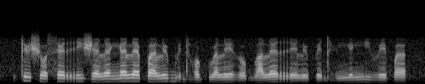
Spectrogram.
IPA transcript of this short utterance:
tɨ˦ʃo˨sɘ˦˨ri˦˨ ʒɛ˨lɛ˧ŋɛ˦ lɛ˦pɐ˨˦lɨ˦ bɨ˨dʱɔ˨kʷa˨ le˦˨ðo˨ ba˨lɛ˦ re˨lɨ˨ pe˨dʱɘ˨ ŋe˧ŋi˦˨ βe˧pɐ˧

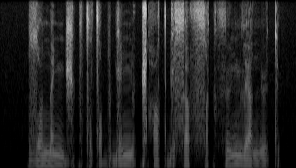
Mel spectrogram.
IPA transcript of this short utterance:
zˤʉnaɲd͡ʒɨk tˤətˤɨbəɡʲa ɲoǁʰɤtˤɡʲə sɤθsˤak θʉɲ lʲanʉt

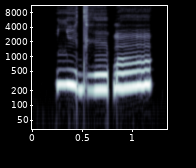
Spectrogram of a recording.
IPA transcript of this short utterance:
ʎidʱɪːɓɔ̃ː

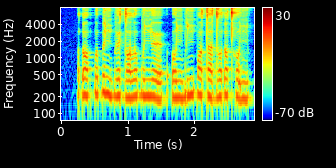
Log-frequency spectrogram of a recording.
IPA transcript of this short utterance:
ɗɔk͡pʊɓøɲ bø dɔlobo ɲø | ʔoɲbiɲpɔ tʌ doɗɔt̪ʰoɲ

